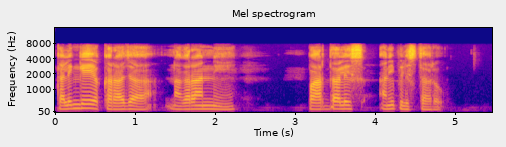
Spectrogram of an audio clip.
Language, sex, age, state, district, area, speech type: Telugu, male, 30-45, Andhra Pradesh, Vizianagaram, rural, read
